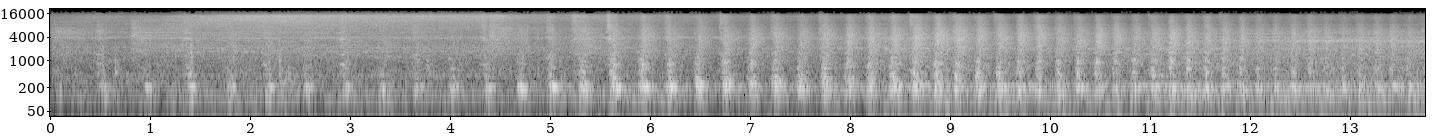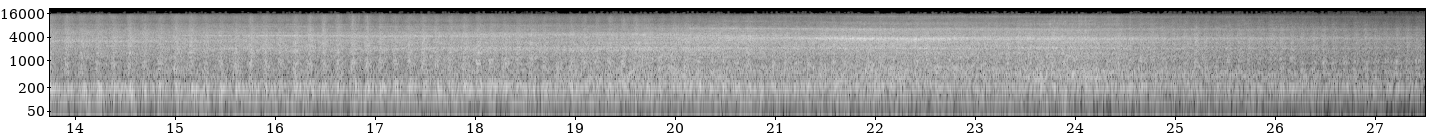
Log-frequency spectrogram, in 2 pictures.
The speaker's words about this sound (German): Wir befinden uns nun im Örtchen Netzkater, das ist Nähe der Eisfelder Talmühle. Und wir hören nun die Abfahrt des Dampfzuges. Es zieht dieselbe Lok 99 7237.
